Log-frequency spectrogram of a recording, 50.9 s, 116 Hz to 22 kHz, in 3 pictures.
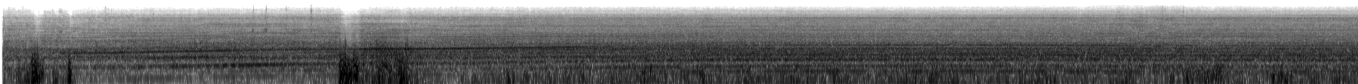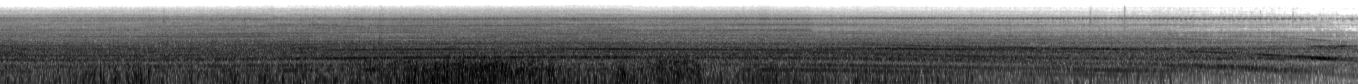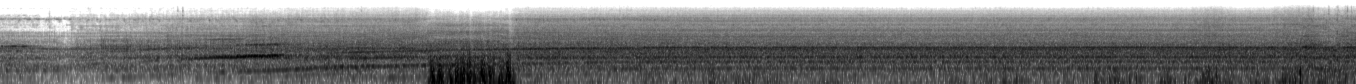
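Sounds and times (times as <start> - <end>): road and wind noise: 0.0 - 50.9
electric motor whine: 0.1 - 50.9.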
